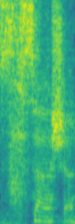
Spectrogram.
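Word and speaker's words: Saoirse: a oh so yeah s-a-o-i and then that's the way it spelled but obviously it's Sasha it's a noble stab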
